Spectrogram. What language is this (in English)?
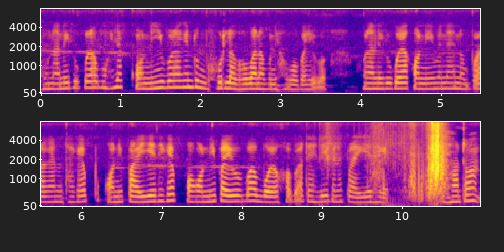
Assamese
